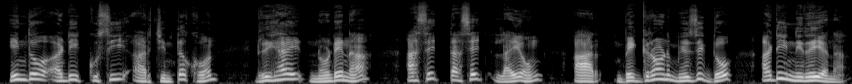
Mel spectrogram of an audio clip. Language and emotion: Santali, happy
